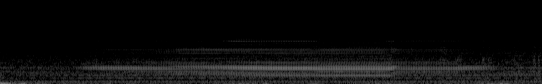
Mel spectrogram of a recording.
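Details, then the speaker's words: Carver MXR2000 amplifier on bench test, one channel driven up to about 217 watts: magnetic transformer hum grunts and groans most around mid power where the supply hands off between rails, then settles at maximum; normal transformer hum under load. "And then once it gets to maximum power, it actually settles down because most of the energy is getting out to the amplifier and to the power supply, and the transformer smooths out."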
